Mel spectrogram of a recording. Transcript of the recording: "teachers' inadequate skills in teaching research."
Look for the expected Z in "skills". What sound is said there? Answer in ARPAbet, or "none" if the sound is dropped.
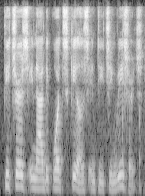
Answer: S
